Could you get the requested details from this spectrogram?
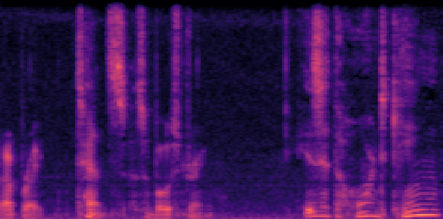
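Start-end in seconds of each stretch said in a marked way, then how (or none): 2.5-3.7 higher-pitched anxious question; urgent cry. A narrator's reading. Taran to Gwydion on hearing the baying, urgent cry. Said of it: "cried Taran".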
